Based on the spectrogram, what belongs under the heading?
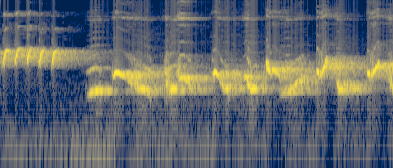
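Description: A white-rumped shama opens with a quick run of four or five bright repeated notes, then pours out rich, varied whistled phrases that swoop up and down.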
